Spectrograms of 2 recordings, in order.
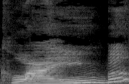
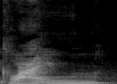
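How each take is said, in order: First: The final B sound is pronounced. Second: The final B sound is silent. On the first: The speaker calls it wrong. "So you not say climb" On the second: The speaker calls it right. "you say climb. Forget about B here"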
